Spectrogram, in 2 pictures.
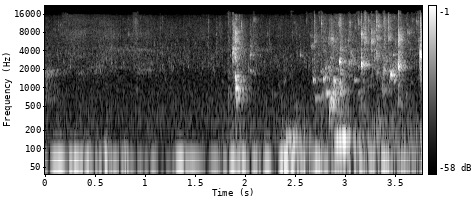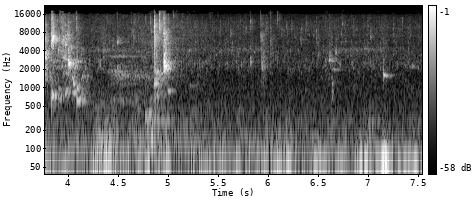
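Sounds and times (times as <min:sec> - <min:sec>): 
bath water dripping and trickling: 0:00.8 - 0:07.5
bath water sloshing as a person steps in: 0:01.8 - 0:07.5.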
